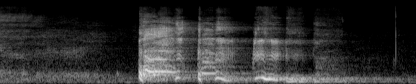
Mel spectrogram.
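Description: A person coughing and clearing their throat: three quick, loud coughs starting about a second and a half in, the first the loudest.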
